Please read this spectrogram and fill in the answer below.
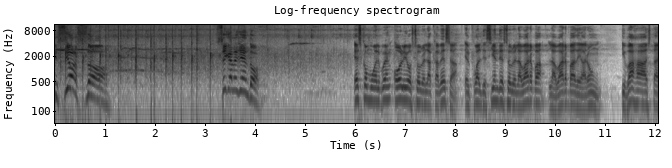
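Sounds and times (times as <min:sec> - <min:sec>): congregation applauding: 0:00.0 - 0:06.8.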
